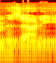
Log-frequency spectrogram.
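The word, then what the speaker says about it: Hazony: Yoram Hazzoni, yeah.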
